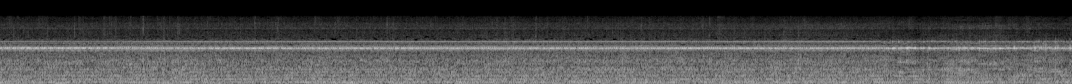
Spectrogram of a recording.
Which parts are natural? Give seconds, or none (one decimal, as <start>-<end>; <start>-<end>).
0.0-8.8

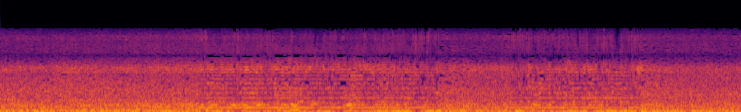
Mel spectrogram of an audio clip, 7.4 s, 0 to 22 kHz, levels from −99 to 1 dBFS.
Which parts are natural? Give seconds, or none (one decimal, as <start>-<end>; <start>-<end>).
0.0-2.0; 4.4-5.1; 6.4-7.4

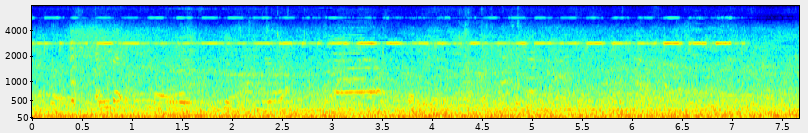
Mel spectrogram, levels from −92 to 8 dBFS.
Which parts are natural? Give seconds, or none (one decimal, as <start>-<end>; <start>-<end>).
0.0-3.1; 4.5-6.6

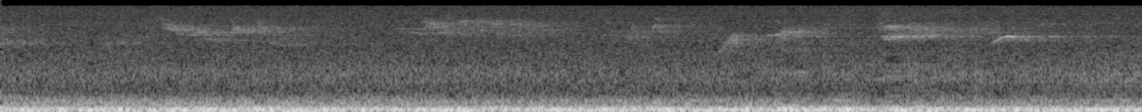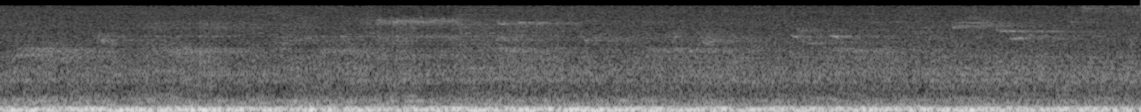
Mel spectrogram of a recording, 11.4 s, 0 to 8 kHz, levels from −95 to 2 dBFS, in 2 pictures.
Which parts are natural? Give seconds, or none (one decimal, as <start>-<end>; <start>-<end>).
0.0-3.9; 4.9-6.3; 8.2-11.4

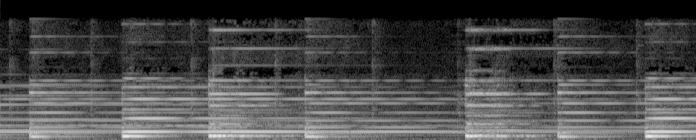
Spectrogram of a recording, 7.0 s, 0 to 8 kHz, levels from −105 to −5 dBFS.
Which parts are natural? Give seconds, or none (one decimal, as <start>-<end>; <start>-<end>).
0.0-4.5; 5.1-7.0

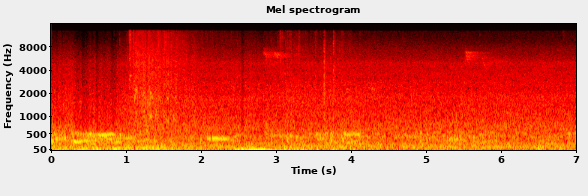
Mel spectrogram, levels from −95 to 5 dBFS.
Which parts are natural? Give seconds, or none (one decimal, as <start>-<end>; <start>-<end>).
0.0-2.8; 3.4-7.0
